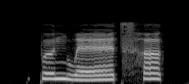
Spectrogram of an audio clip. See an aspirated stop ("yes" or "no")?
yes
